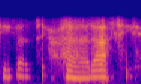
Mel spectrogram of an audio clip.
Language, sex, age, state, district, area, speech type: Bengali, female, 45-60, West Bengal, Dakshin Dinajpur, urban, conversation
